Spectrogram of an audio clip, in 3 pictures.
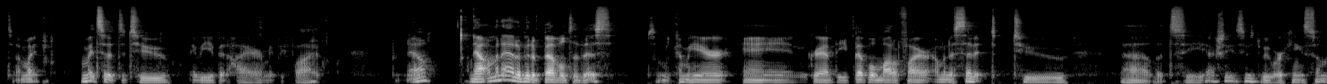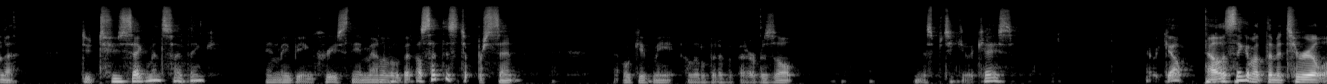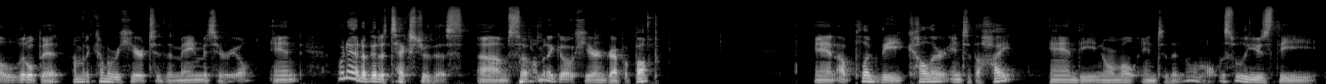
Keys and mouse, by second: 1.2 middle click, 2.3 middle click, 3.8 middle click, 4.3 middle click, 5.1-8.3 middle drag, 9.2-11.5 middle drag, 11.8-13.2 middle drag, 14.9-16.8 shift+middle drag, 17.1 middle click, 17.6-18.7 drag, 19.5-20.7 drag, 21.4 click, 22.6 middle click, 23.2 middle click, 25.1 middle click, 25.4 middle click, 27.2 middle click, 27.9 middle click, 28.8 middle click, 29.5 middle click, 30.4 shift+click, 31.3 click, 31.6 shift+a, 35.2 click, 35.5-36.6 drag, 37.2-38.8 drag.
